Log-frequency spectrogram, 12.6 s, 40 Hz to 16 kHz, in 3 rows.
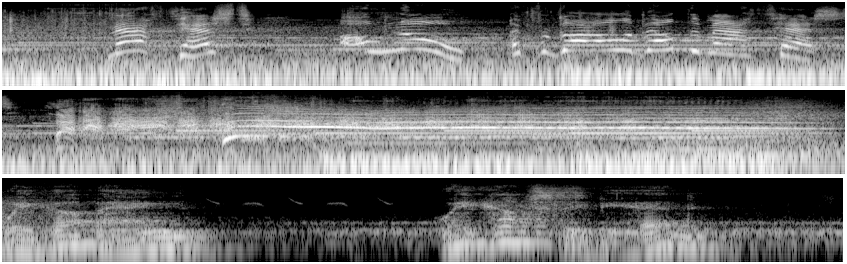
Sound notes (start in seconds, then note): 4.4 laughing; 4.8 screaming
